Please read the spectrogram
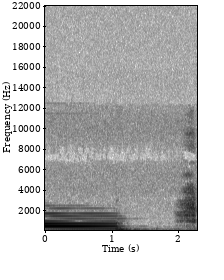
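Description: Piano note held at the end of a left-hand broken E major chord (E, G-sharp, B), ringing and slowly fading, then cut off when the key is released about a second in, with a soft thump as it is damped.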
